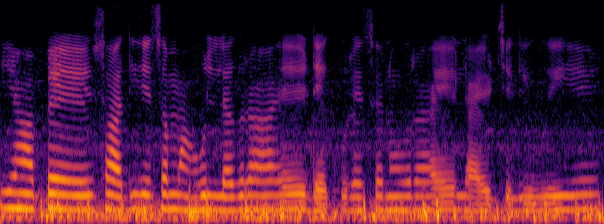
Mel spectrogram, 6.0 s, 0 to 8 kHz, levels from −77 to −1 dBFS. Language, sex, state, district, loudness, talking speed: Hindi, female, Uttar Pradesh, Ghazipur, -22 LUFS, 160 wpm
